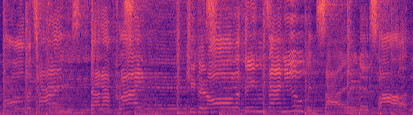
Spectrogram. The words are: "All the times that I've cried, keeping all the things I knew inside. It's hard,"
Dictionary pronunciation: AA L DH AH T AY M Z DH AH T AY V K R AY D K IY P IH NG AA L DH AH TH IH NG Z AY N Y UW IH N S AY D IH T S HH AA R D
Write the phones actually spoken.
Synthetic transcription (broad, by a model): AA L DH AH T AY M Z DH AH T AY V K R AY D K IY P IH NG AA L DH AH TH IH NG Z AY N Y UW IH N S AY D IH T S HH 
